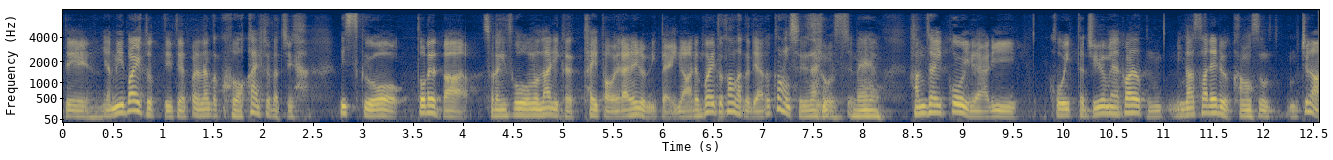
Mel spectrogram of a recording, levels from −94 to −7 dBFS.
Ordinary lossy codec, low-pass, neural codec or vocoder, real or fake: none; 7.2 kHz; codec, 16 kHz, 1 kbps, FreqCodec, larger model; fake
